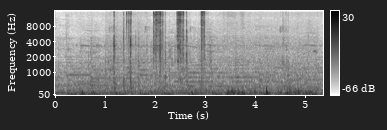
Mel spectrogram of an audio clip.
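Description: A hand ratchet clicks in short bursts while snugging a bolt on a wake tower swivel arm, the sharp metallic clatters spaced unevenly amid light handling noise, close and moderately loud.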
